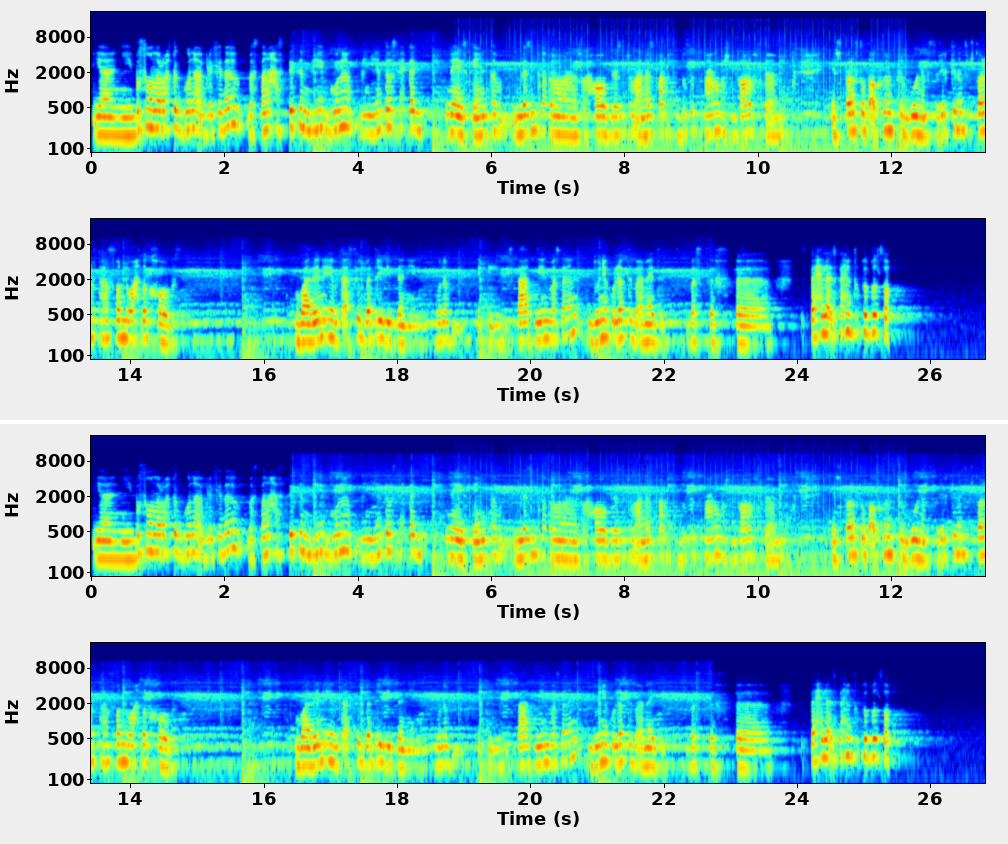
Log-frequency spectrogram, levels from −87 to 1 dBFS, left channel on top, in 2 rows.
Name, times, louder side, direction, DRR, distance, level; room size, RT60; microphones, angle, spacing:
voice 1, 0.0-5.0 5.3-14.7 16.5-19.0 19.4-22.0 22.3-23.6 24.2-25.4, left 2 dB, 45° left, 16 dB, 0.7 m, -24 dB
sound 1, 3.0-22.7, equal, 30° right, 4.4 m, -38 dB
sound 2, 5.4-12.2, left 1 dB, 15° left, 1.2 m, -40 dB
20.5 x 17.0 x 7.7 m, 1.2 s
head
